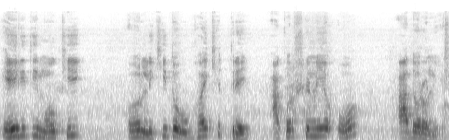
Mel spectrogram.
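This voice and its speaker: Slow, deliberate male teacher from Bangladesh. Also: sits high, dark tone, a little hiss or hum. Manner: slow, repeats key terms for students. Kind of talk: recorded classroom lesson.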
